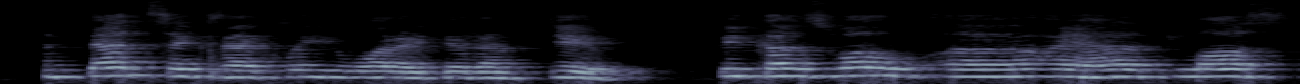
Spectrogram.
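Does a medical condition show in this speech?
Yes: multiple sclerosis.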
